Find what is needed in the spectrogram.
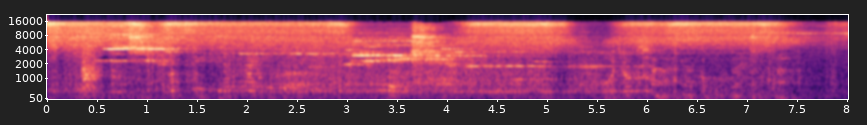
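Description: Tobu 100 series Spacia electric train creeping in to stop at a platform, its wheels squealing in several high-pitched squeals that come and go over a steady hiss.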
